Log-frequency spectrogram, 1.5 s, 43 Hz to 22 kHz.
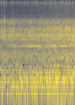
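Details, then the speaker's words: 2000 GMC Yukon Denali V8 idling with a fast, dry chatter over the engine from a worn, vibrating belt tensioner pulley; fixed by replacing the whole tensioner. "you hear that chattering belt tensioner pulley it's not working right it's got a little vibration in it that's what's making that chatter"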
